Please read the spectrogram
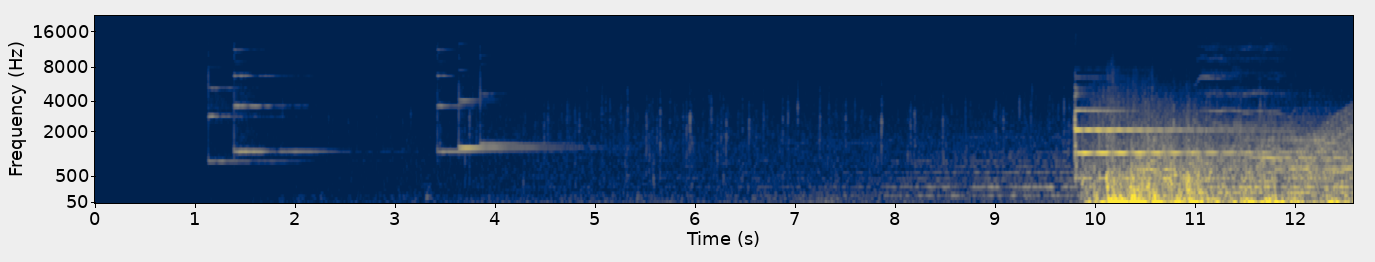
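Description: Animated film soundtrack: after a moment of silence, two bell-like chimes ring and fade, then a soft rain-like hiss slowly builds. About ten seconds in, a loud low rumble comes in with sustained musical tones.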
